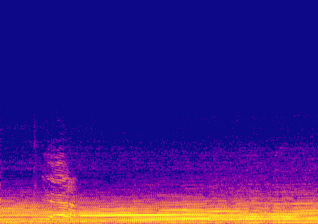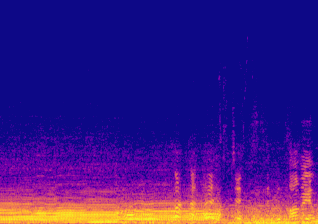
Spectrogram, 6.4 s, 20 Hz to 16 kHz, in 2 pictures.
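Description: A BMW V8-powered Mini's engine revs loudly and close, a rich, sustained growl whose pitch rises and falls, with a brief dip and catch near the end and faint voices in the background.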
